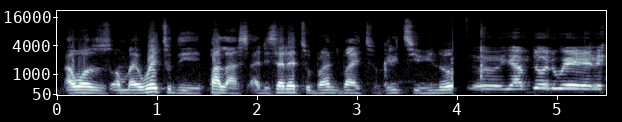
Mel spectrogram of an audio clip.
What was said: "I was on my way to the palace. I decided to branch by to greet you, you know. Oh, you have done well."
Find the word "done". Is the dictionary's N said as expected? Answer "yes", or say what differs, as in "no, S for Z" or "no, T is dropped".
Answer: no, L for N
